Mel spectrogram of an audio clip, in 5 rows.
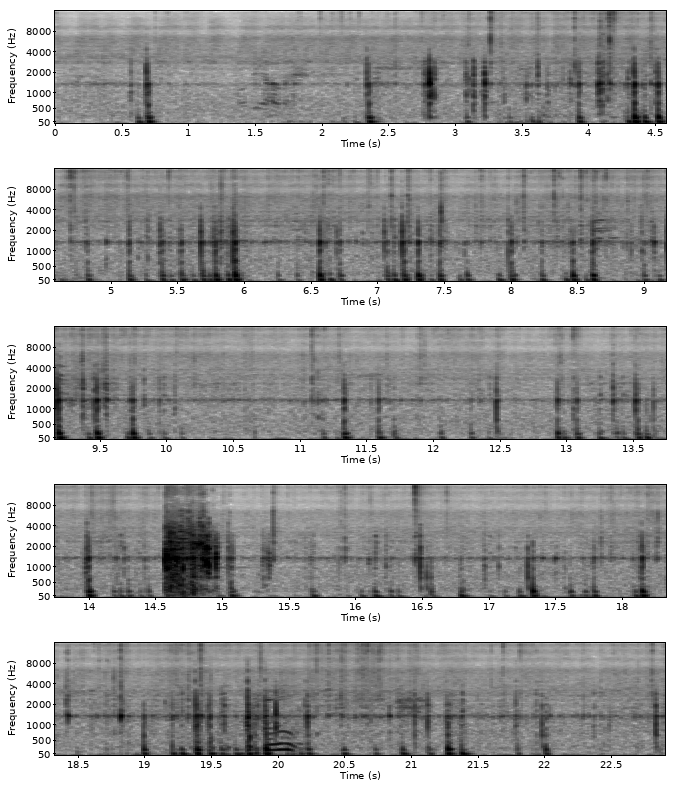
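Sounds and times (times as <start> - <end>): bike clattering over bumps: 2.3 - 10.4, 11.1 - 22.9.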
